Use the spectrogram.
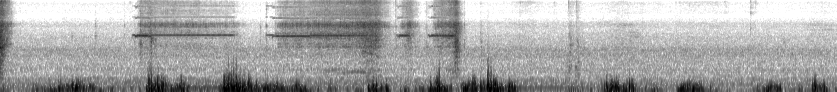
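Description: Parts of an Usha table fan being screwed back together: a run of close, irregular clicking and ratcheting bursts from the screwdriver and plastic housing, with brief scraping squeaks between them.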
